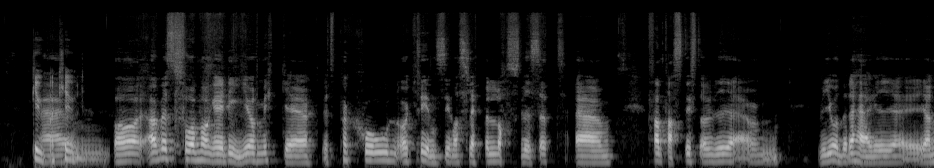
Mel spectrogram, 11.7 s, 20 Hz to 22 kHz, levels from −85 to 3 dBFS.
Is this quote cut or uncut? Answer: cut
